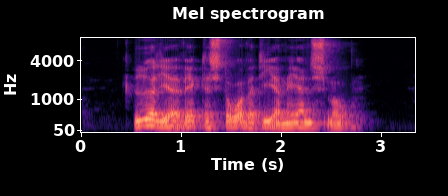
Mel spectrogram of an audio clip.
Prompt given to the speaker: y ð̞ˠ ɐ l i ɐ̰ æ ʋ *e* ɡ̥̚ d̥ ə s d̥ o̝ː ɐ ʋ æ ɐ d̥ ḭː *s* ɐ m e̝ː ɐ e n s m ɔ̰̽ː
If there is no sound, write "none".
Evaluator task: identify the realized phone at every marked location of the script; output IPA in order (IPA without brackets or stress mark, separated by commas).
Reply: e, none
